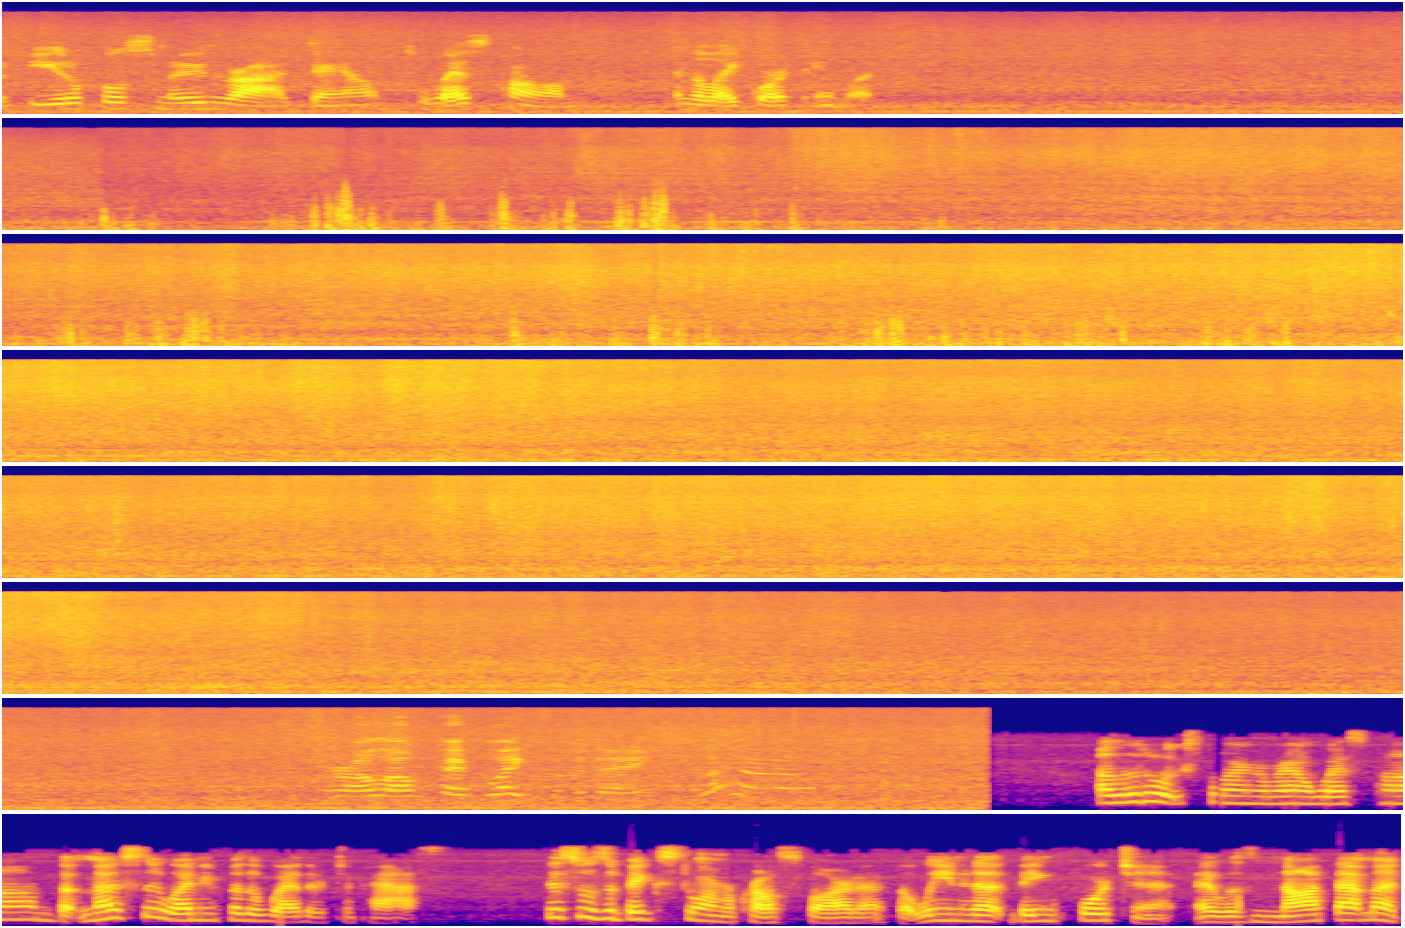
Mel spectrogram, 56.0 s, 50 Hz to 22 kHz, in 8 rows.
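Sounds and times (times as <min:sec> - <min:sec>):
low engine hum: 0:00.0 - 0:47.0
water rushing past hull: 0:00.0 - 0:47.0
wind buffeting microphone: 0:06.6 - 0:47.0.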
